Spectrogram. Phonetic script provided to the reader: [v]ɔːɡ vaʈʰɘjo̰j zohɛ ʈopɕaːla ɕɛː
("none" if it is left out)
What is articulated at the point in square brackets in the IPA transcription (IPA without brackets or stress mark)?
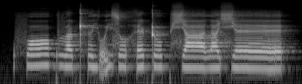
f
